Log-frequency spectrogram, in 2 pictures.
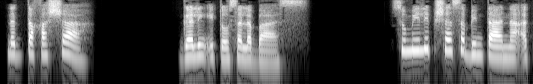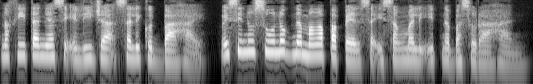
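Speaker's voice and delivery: plain reading voice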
